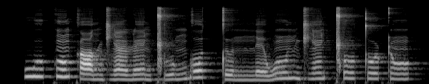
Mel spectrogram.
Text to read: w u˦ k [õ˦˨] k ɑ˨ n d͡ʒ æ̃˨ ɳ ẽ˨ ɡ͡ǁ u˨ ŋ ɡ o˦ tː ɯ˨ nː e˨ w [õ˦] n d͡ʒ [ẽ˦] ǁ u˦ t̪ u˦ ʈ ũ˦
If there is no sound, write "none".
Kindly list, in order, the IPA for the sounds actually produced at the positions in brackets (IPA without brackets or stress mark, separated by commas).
õ˦, ũ˦, ẽ˦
